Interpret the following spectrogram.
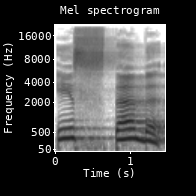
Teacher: Sinnya berdesis ya. Salah satu sifat dari sin adalah sofir, ada desis seperti ular.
